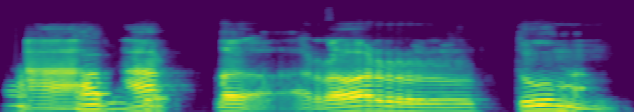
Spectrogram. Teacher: kof sukun, bacaan kolkolah, dibaca memantul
